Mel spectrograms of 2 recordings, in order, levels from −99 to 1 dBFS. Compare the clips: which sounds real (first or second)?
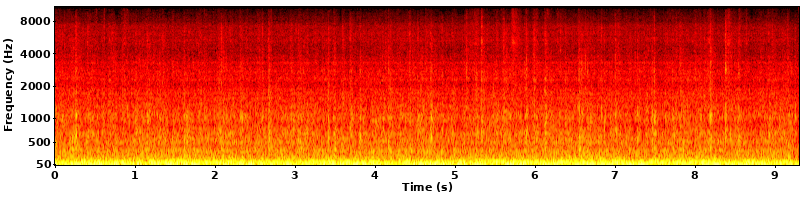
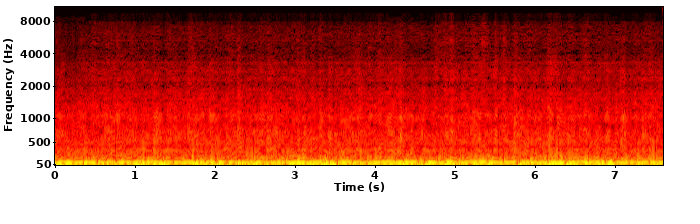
first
